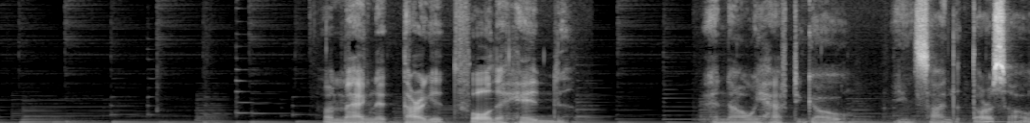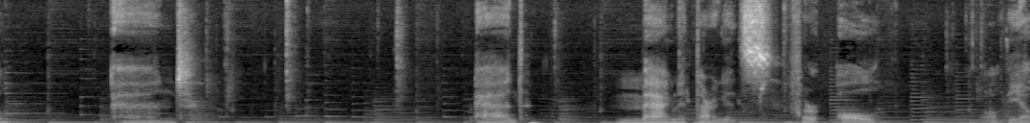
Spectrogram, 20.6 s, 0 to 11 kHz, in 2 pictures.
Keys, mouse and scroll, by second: 2.2 shift+`, 4.1 click, 12.5 ctrl+a, 13.3 space, 18.0 shift+`.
